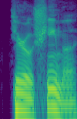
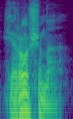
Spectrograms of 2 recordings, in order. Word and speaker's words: Hiroshima: It's not Hiroshima, it's Hiroshima.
